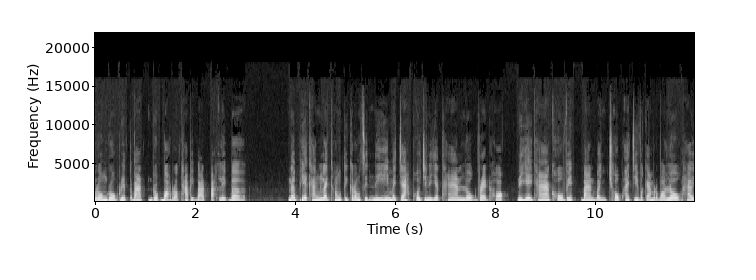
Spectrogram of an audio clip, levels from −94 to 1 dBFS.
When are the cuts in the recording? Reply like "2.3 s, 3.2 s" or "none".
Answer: none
